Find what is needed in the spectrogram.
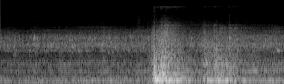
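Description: Radio-drama sound effects: a steady storm-noise bed, with a sudden knock or clatter about a second in and a smaller one just after.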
